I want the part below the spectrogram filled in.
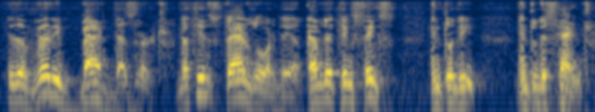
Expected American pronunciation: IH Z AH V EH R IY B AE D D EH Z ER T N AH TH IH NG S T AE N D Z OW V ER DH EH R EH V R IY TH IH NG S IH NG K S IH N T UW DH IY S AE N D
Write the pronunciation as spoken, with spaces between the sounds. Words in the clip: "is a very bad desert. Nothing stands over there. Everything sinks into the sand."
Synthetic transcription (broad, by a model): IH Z AH V EH R IY B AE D D EH Z ER T N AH T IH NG S T AE N D Z OW V ER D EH R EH V R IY T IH NG S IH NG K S IH N T UW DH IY S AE N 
